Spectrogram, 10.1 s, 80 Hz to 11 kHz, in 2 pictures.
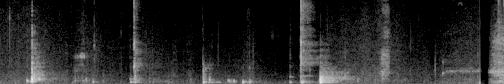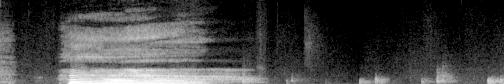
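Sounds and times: man sighing: 4.9s - 7.6s.

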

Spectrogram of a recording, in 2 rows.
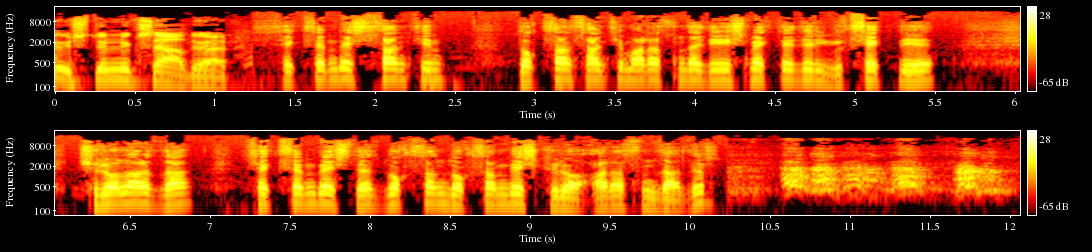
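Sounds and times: large dogs barking: 10.2s - 12.0s.

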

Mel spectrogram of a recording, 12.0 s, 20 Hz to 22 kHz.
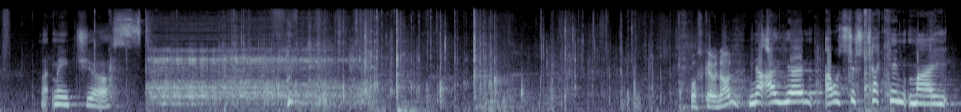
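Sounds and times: electric motor whirring: 1.8s - 4.7s.

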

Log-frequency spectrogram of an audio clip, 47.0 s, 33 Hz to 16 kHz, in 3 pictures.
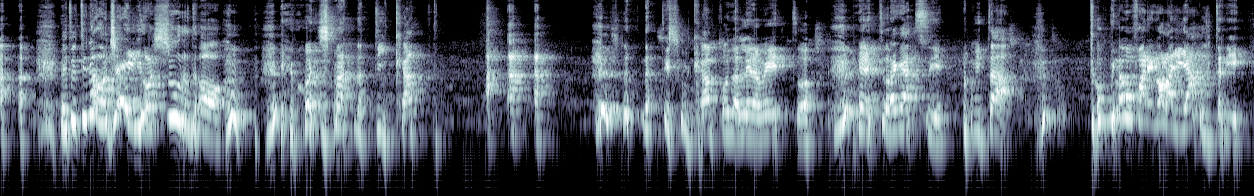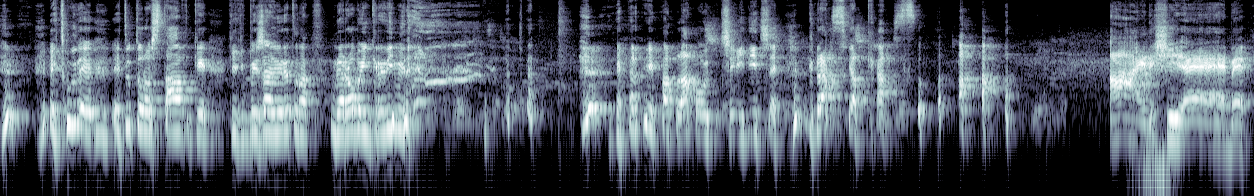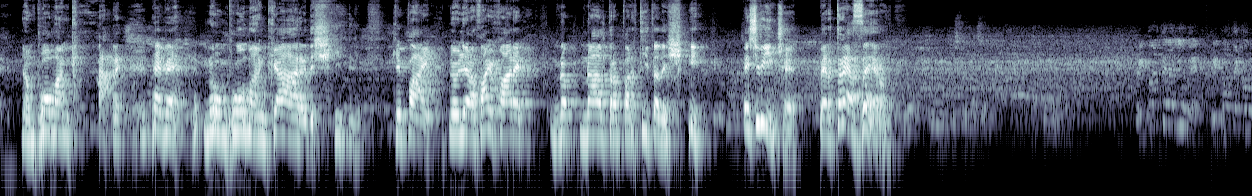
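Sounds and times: man talking: 0.5s - 5.5s, 29.6s - 43.8s.

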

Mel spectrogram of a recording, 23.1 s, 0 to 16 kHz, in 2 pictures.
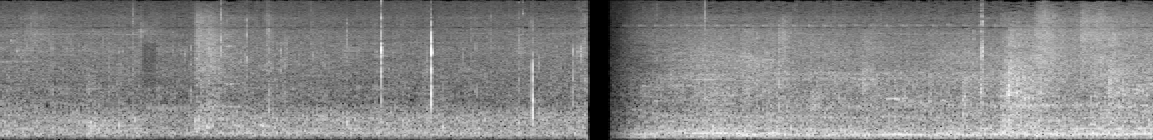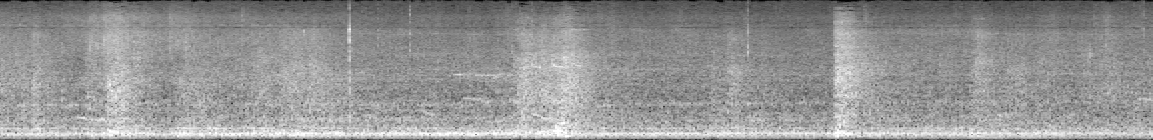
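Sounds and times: low motor hum: 2.5s - 23.0s.

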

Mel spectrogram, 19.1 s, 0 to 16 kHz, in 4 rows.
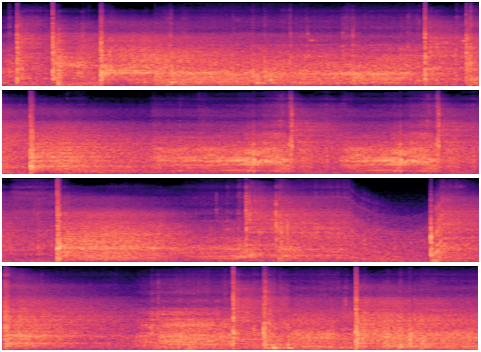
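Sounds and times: skateboard clacks: 0.0s - 13.0s, 13.8s - 19.0s
skateboard wheels rumbling: 0.0s - 19.0s.

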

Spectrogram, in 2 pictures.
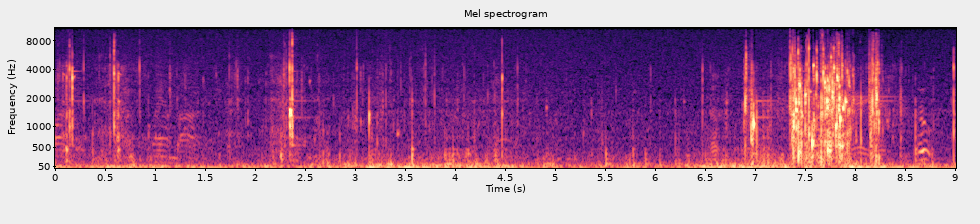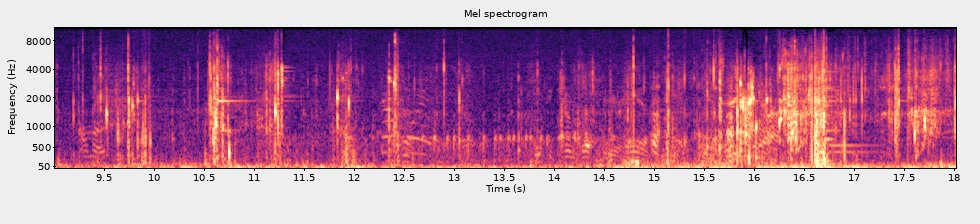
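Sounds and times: water sloshing and splashing: 0.0s - 18.0s.

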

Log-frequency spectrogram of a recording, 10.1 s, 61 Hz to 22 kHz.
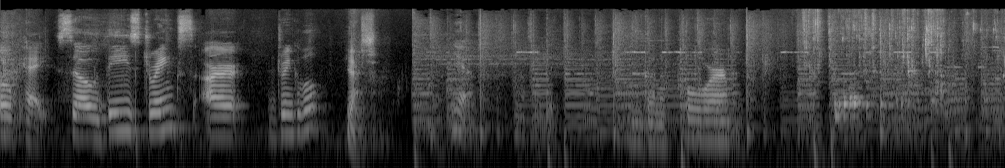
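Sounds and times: background music: 3.5s - 10.0s
juice pouring from a flask: 8.0s - 10.0s.

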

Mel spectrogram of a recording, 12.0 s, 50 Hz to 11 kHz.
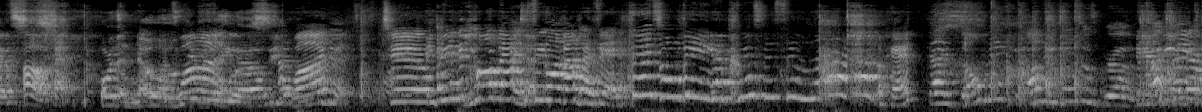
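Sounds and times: hand clapping: 9.6s - 12.0s.

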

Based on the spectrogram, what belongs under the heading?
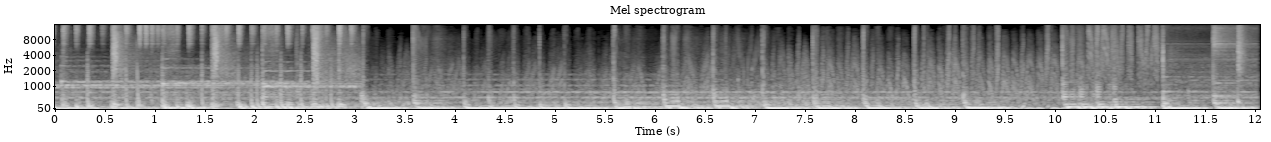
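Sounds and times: deep bass synth: 0.0s - 12.0s.

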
